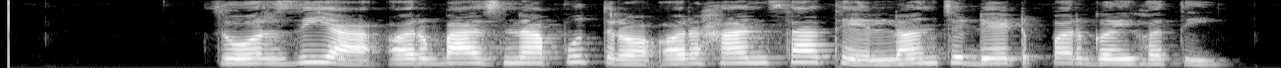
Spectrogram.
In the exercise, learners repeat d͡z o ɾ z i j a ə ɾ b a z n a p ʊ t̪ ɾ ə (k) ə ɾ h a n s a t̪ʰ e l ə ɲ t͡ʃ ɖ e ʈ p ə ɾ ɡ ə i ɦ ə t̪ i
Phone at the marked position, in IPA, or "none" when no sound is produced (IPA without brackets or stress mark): ʔ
